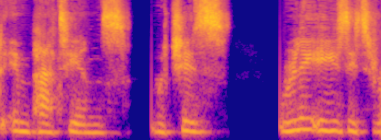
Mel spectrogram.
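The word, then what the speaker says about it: Impatiens: really helpful is called impotence which is really easy to remember what it's for because to me it sounds a bit like impatience and here in the states it is pronounced impatience oh it is oh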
